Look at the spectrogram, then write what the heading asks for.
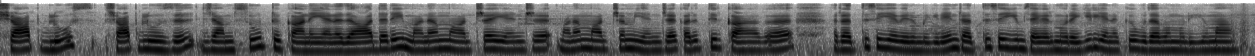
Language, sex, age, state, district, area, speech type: Tamil, female, 18-30, Tamil Nadu, Vellore, urban, read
